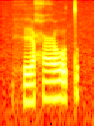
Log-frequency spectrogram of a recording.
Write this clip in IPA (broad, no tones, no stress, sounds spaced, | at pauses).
h ɛ ħ ʕ ɔ t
